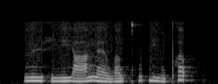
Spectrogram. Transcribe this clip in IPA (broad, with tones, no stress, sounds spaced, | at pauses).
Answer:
l yː˧ h iː˨˧ j aː˨˥ ŋ ɛː˨˩ w ɐ˨ w kʷʰ ɐ˧ t̚ j iː˨˩ w pʰ ɐ˥ p̚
